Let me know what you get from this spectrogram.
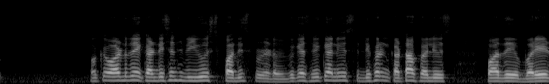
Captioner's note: click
